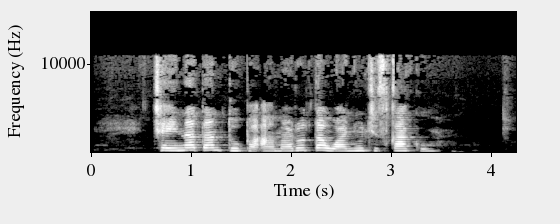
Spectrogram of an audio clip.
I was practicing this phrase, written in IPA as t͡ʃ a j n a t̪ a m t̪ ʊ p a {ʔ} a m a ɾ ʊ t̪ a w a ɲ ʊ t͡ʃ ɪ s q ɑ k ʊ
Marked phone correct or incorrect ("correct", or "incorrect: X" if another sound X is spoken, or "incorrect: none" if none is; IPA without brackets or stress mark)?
correct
